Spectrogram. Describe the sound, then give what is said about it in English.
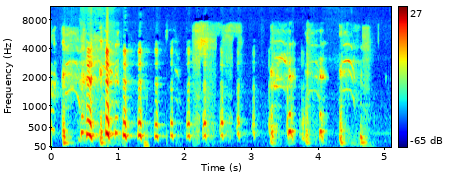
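A coughing fit from laughing too hard, tangled with breathless laughter: a long run of rapid, raspy bursts in uneven clusters, with short gasps in between, going on for several seconds. “Sometimes when I laugh too hard, I start coughing.”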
